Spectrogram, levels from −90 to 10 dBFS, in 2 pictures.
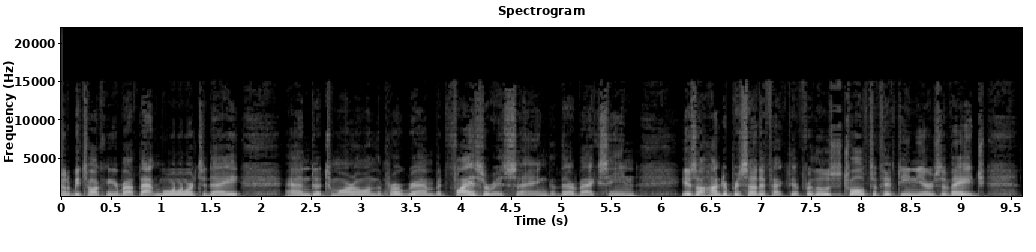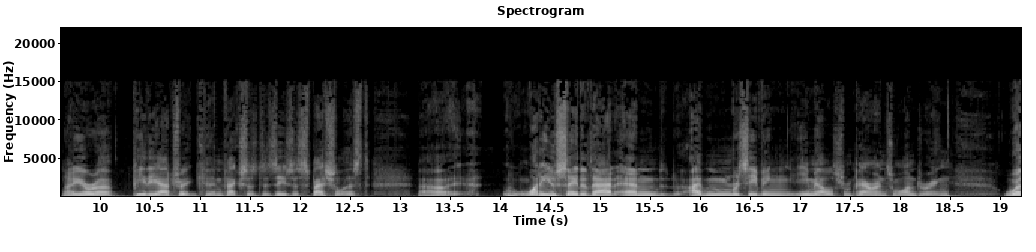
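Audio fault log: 1.12–1.26 s, repeated frames: Right after "be talking about that" and before "today and uh tomorrow", a 70 ms block of compressed audio is played twice more. This adds 139 ms and causes a short stutter.
7.71–7.78 s, repeated frames: After "effective for those", a single 23 ms frame is played three extra times. This adds 70 ms and sounds like a brief stutter.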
